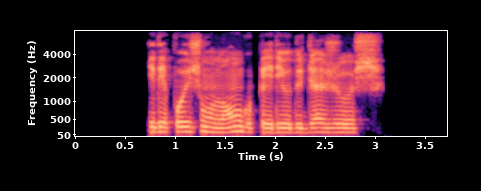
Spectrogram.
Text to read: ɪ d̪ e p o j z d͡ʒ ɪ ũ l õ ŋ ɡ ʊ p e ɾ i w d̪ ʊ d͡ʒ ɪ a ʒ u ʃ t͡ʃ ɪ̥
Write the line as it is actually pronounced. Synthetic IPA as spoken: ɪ d̪ e p o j z d͡ʒ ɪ ũ l õ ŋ ɡ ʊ p e ɾ i w d̪ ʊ d͡ʒ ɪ a ʒ u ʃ t͡ʃ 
